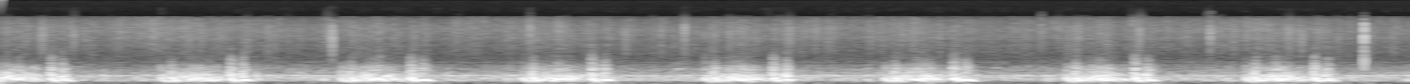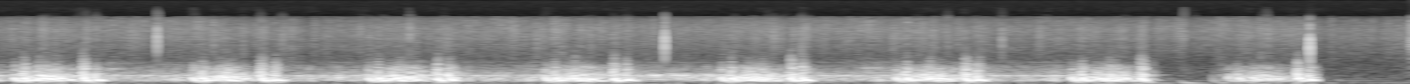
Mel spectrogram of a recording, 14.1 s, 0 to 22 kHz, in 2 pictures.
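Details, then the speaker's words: Heart sound recording from a 1966 auscultation teaching record, tracing 3: variable, wider splitting of S2 with the pulmonic component last, plus a systolic ejection murmur; regular rate near 67 a minute; wide S2 splitting with systolic ejection murmur. "Tracé numéro 3. Dédoublement plus large du deuxième bruit, l'élément pulmonaire étant toujours le dernier. Il existe en plus un souffle systolique."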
